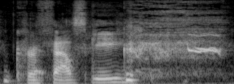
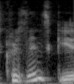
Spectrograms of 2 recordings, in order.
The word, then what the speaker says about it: Krasinski: John Krafowski. It's Krasinski, isn't it?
